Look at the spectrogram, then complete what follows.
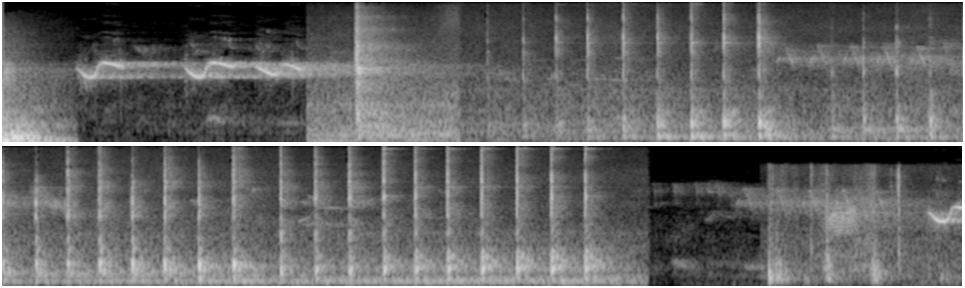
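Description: A short run of high rising chirps about a second in. Then comes a sharp knock and a long series of quick, even wooden clicks and taps, about five a second, as small painted wooden sticks are set into sand. The clicks stop suddenly near the end, then a few more follow.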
